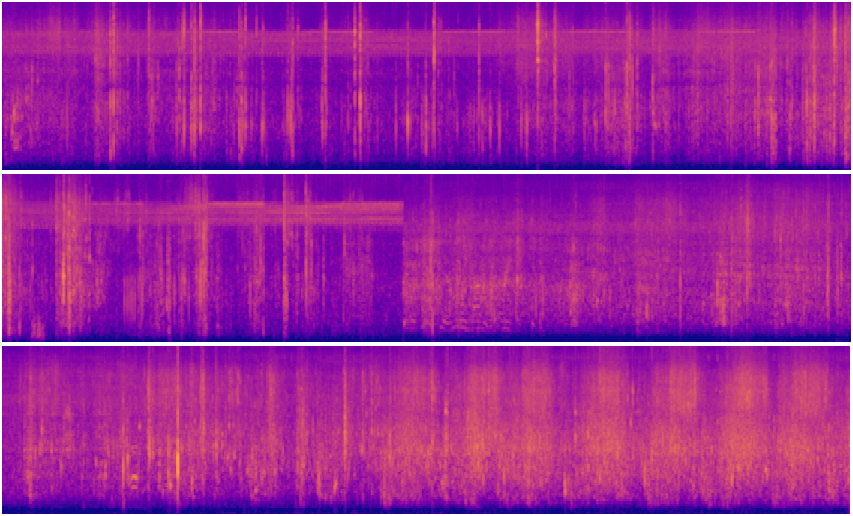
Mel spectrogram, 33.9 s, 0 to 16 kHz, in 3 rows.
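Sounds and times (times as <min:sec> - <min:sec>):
creek water flowing: 0:00.0 - 0:33.9
footsteps on gravel: 0:00.5 - 0:16.3, 0:19.9 - 0:33.9
small crackles: 0:01.2 - 0:16.2.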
